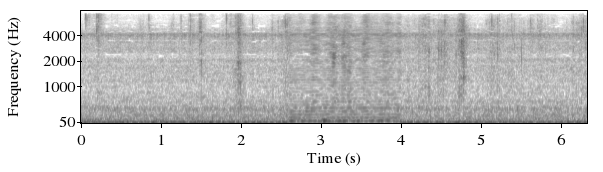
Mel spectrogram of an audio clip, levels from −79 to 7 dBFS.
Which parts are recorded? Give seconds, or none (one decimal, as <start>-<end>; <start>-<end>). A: 0.0-2.6; 4.0-6.3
